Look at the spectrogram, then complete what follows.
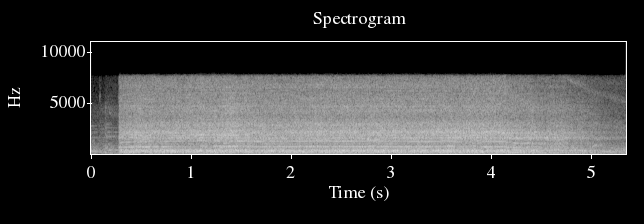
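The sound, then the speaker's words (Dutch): A blender switches on abruptly and runs at a steady, loud whir with a low motor hum, continuing unchanged for several seconds before easing slightly at the end. No voices. “Blender dan niet.”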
